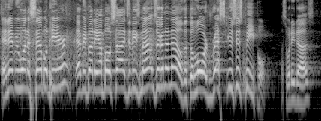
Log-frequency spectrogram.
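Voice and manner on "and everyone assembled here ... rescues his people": high, loud, shouted proclamation; full-force preaching. Real, not acted. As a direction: build to a high-pitched battle cry from the pulpit.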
